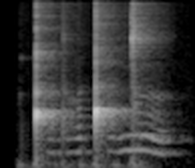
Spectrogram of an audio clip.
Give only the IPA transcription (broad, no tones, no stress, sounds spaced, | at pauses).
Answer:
ǃʰ o̤ dʱ ɤ ǃʰ ṳ ŋ͡ǀ ɯ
